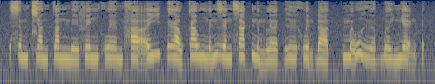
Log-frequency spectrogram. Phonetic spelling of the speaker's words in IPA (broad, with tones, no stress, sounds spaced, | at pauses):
s ə̤˨˩ m t͡ɕ a̤˨˩ n t̪ a˧ n m e̤˨˩ f e˧ ŋ h w ɛ̤˨˩ m h a̰˧˥ j | ɣ a˧˩ w k a˧ w ŋ ə˨˦ n z ə˧ n s a˦˥ k̚ n ə̰˧˨ m l əː˨˩ t̚ ɣ ɨ˧ h w ḛ˧˨ m ɗ a˨˩ t̚ | m ə̰˧˥ w ɣ ɨ̤˨˩ ə̯ ɓ ə̤˨˩ j ɲ ɛ̰˧˨ ŋ ʔ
